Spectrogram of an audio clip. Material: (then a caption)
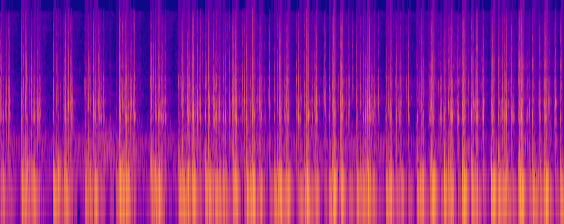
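Paperboard. A small paperboard box is held in both hands while fingertips and nails tap and scratch its printed front. The result is a rapid, uneven run of dull, low thuds with soft scratchy texture between them. Each tap dies away almost at once.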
